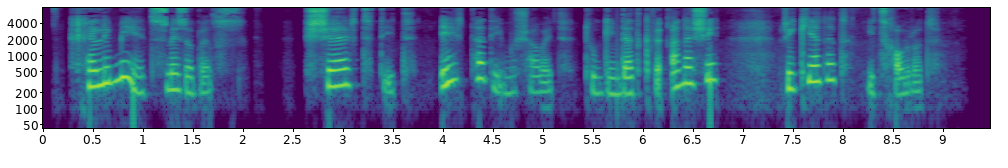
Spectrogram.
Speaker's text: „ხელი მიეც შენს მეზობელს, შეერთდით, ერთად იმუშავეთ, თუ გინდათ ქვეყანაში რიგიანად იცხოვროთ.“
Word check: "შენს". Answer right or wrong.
wrong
